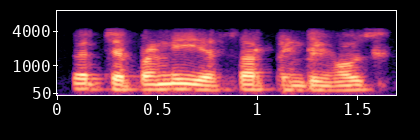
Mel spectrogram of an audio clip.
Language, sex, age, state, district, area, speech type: Telugu, male, 18-30, Telangana, Ranga Reddy, urban, conversation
